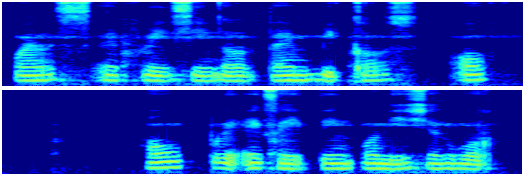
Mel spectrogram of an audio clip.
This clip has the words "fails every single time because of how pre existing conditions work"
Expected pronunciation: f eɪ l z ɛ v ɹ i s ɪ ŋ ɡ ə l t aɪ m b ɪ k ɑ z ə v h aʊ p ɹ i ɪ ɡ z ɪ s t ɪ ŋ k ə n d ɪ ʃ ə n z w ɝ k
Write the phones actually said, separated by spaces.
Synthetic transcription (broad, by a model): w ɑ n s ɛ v ɹ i s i ŋ ɡ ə l t aɪ m b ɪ k ɑ s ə f h aʊ p ɹ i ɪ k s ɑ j t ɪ ŋ k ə n d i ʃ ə n w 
